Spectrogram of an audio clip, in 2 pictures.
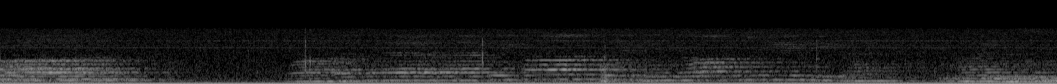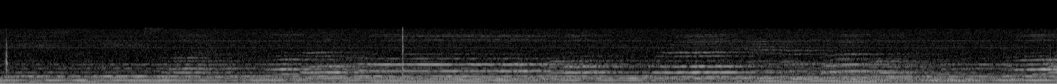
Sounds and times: Male singing: 0.0 - 1.6, 2.9 - 21.1
Choir: 0.0 - 1.7, 2.9 - 21.1.

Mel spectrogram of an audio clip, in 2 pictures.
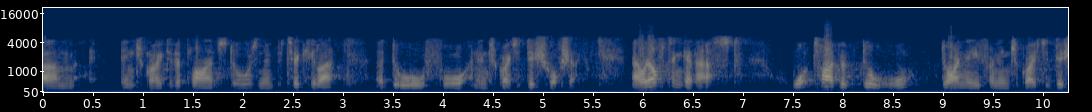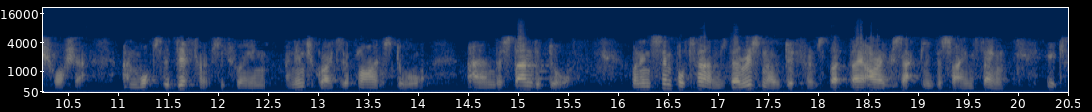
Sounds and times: Speech: 0.0 - 20.5.

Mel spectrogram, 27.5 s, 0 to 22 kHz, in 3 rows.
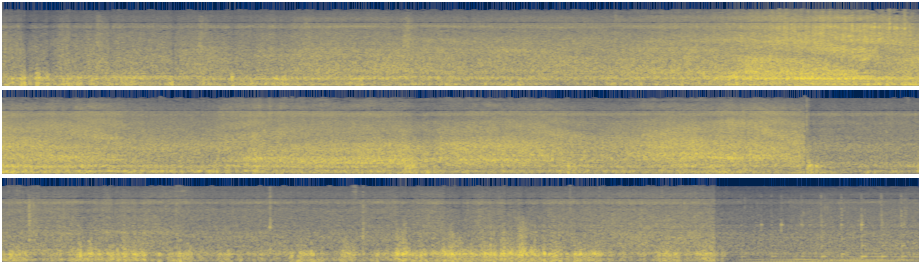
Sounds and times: Traffic noise, roadway noise: 0.0 - 27.5.

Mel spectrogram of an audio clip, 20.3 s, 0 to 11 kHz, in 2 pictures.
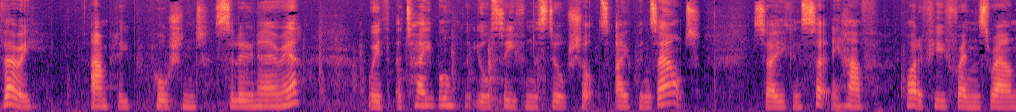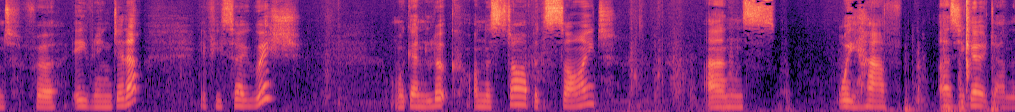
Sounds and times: Speech: 0.0 - 3.1, 3.7 - 7.0, 7.6 - 11.6, 12.2 - 13.2, 14.1 - 16.4, 17.2 - 17.9, 18.5 - 20.3.

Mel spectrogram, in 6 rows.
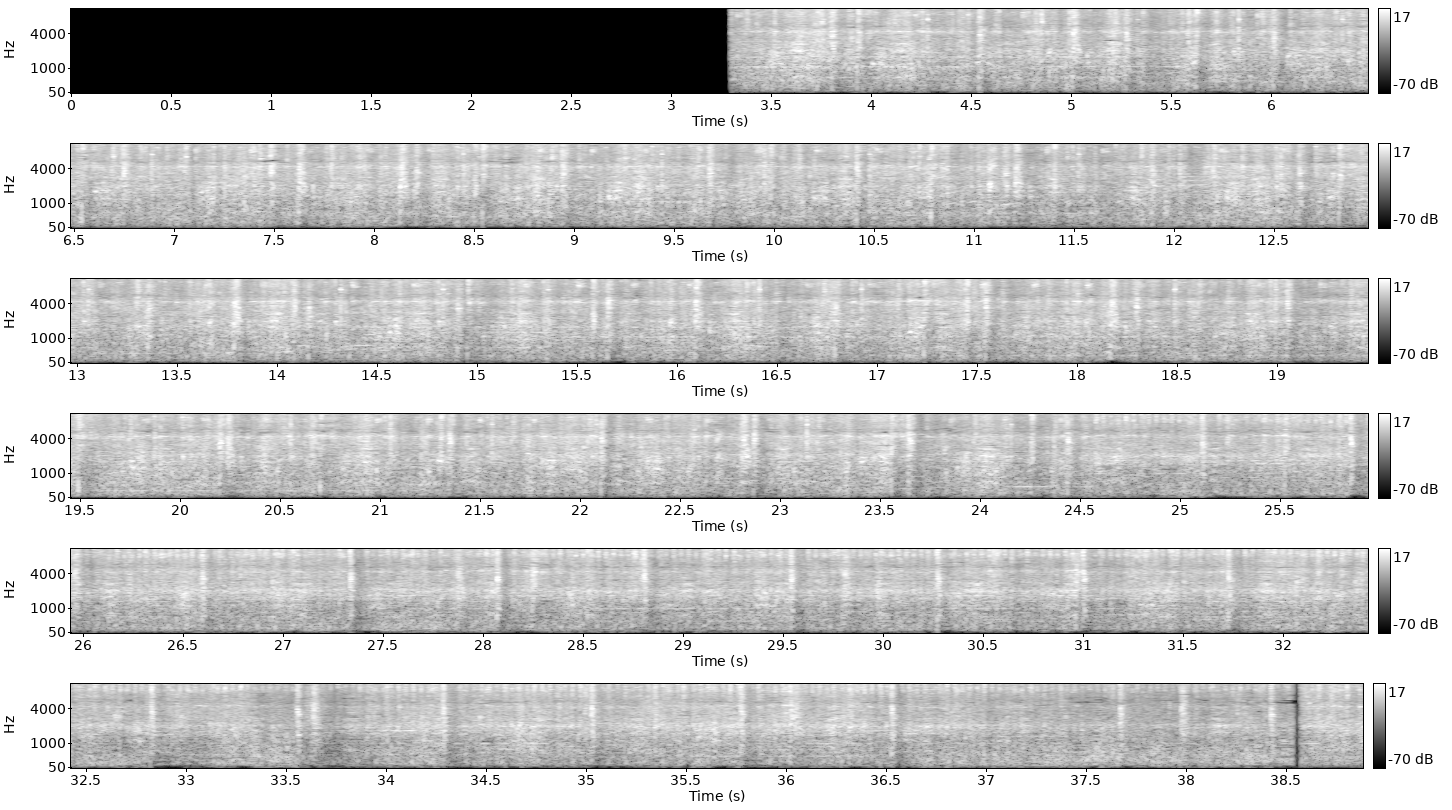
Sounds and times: Engine: 3.3 - 38.8.

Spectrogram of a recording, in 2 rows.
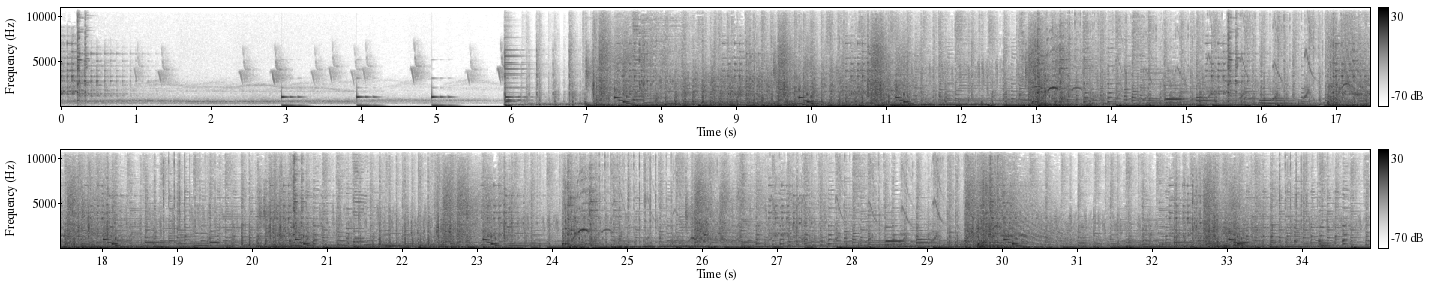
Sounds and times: Music: 7.1 - 34.9.

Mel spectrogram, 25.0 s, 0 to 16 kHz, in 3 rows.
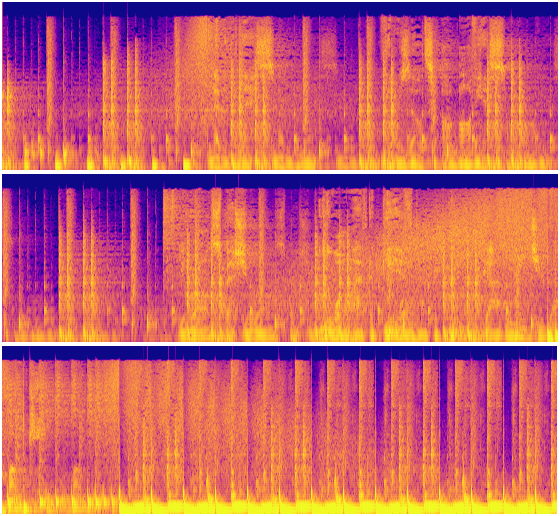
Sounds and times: Electronic dance music: 0.0 - 25.0
House music: 0.0 - 25.0.

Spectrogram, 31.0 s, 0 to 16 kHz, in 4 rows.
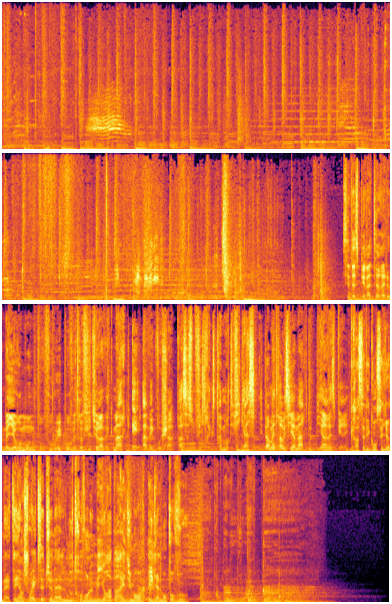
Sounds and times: Music: 0.0 - 30.2
Speech: 14.6 - 27.1.

